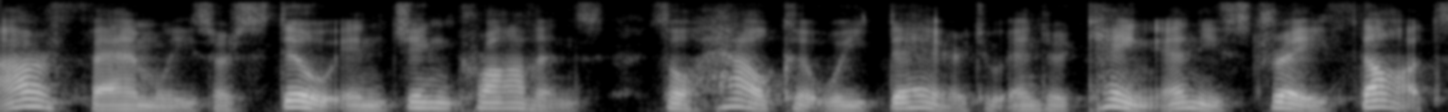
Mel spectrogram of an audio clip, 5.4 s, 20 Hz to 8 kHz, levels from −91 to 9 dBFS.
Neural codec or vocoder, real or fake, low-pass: codec, 16 kHz, 4.8 kbps, FACodec; fake; 7.2 kHz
